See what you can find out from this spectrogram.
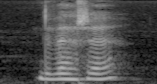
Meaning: door
- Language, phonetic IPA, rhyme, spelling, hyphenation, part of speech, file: Czech, [ˈdvɛr̝ɛ], -ɛr̝ɛ, dveře, dve‧ře, noun, Cs-dveře.ogg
